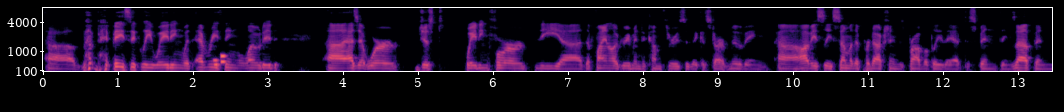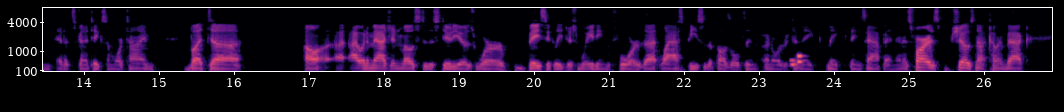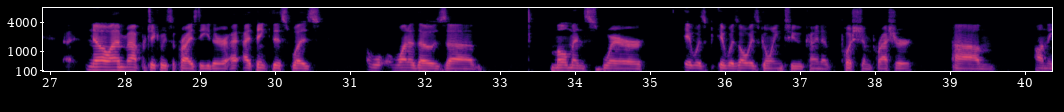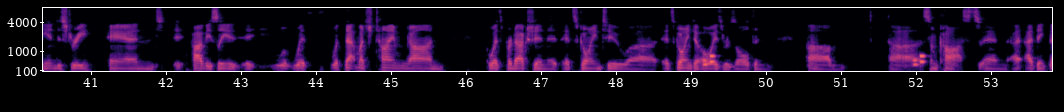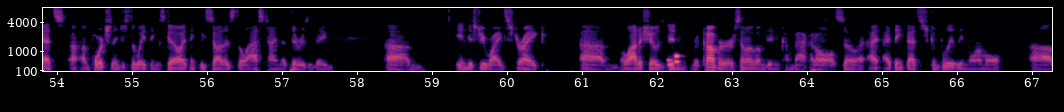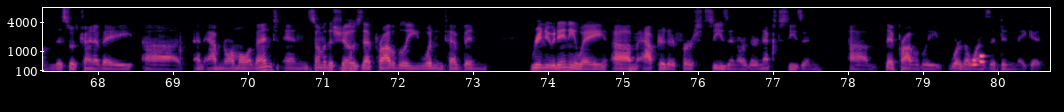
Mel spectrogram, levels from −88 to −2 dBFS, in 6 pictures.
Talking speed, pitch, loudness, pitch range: 175 wpm, 110 Hz, -42 LUFS, 100-120 Hz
